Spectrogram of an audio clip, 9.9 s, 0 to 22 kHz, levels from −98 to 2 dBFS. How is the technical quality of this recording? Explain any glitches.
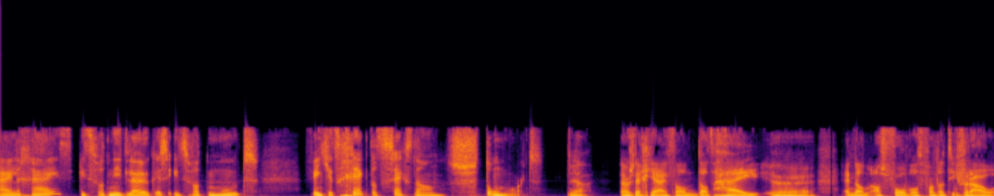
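The recording has four brief dropouts on a wideband Bluetooth headset link. The mSBC codec's light graininess is audible on louder speech.

Unconcealed Bluetooth headset packet loss hits at 0.80 s before "wat niet leuk is", 6.33 s before "jij van dat hij", 8.30 to 8.32 s before "en dan als", and 9.54 s. Lost headset packets were replaced by silence or an idle pattern, leaving 15 ms holes (22.5 ms at 8.30 s) with abrupt edges.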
